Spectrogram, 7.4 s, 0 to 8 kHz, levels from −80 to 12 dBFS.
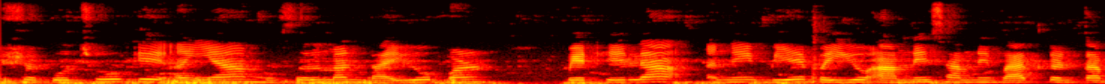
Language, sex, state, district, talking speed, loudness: Gujarati, female, Gujarat, Gandhinagar, 120 wpm, -18 LUFS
